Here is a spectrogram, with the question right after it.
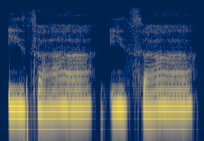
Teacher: zal, it has a hissing sound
